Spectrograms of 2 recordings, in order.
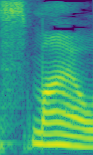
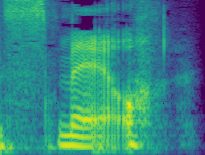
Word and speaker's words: smile: smile number seven 哦，这边 smile 我要特别讲一下，千万不要讲成 smell，因为有一些同学那个爱的发音发不好，就会变成 smell。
